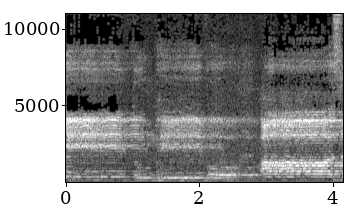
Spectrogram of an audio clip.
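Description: A man's solo voice chanting Sufi devotional verse (arifana kalam), drawing out long held notes that glide slowly up and down, with a louder phrase starting about three seconds in.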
